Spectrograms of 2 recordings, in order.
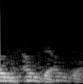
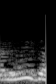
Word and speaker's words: الفيدا: فبدأوا في كتابة بعض الأفكار حول هذه المسائل، وسميت هذه الأفكار فيما بعد بالويدا أو الفيدا. الفيدا هذا هو كما سنعرف بعد قليل هو أعظم الكتب المقدسة عند هؤلاء، أعظم كتاب مقدس عند الهندوس هو الفيدا. إذا الويدا هذا أو الفيدا ينطق باللغتين، والويدا طبعا كلمة ويد كلمة سنسكريتية، طبعا اللغة السنسكريتية هي اللغة الهندية القديمة، معناها القانون أو الحكمة، معناها القانون أو الحكمة.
